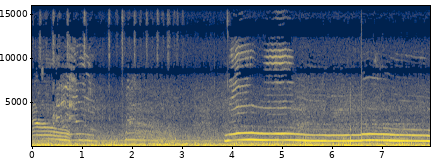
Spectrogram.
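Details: Homeless street kitten in Istanbul asking for food and affection, giving a brief early meow then one long drawn-out level meow lasting about four seconds, against constant low-pitched urban hum.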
